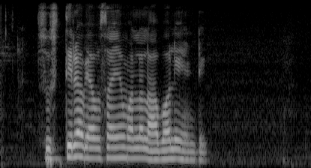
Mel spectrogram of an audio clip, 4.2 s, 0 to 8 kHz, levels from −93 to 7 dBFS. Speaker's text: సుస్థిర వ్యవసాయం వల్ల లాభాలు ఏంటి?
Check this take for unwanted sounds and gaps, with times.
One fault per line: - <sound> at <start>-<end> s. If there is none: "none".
none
